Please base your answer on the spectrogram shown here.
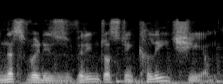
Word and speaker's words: Collegium: The letter O has got a sound. Collium. Collium. As we know the letter C can have either hard C sound or soft S sound. Here it is C sound. Collium. Collegium. There are four syllables. Collegium. Colleium. The accent falls in the second syllable.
